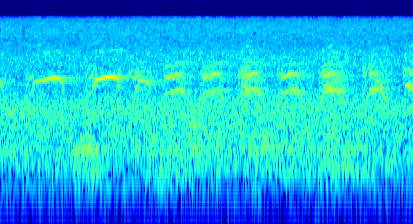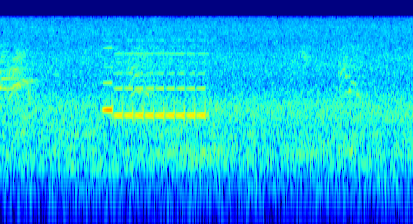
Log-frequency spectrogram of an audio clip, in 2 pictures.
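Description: A bird singing a run of repeated slurred whistled notes, about two a second, over the first four seconds. About five seconds in, a loud electronic beep at one pitch, pulsing rapidly, for about a second.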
